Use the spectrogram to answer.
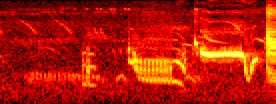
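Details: A Burchell's starling in Kruger, in summer, gives a quick series of nasal, gurgling squawks, then a steady clear whistled note and a final harsh, rasping burst.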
